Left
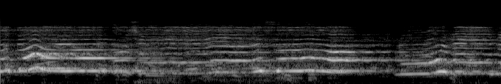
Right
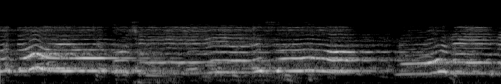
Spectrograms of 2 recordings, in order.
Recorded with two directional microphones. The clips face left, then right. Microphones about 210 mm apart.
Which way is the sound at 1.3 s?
55° left (ahead or behind).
